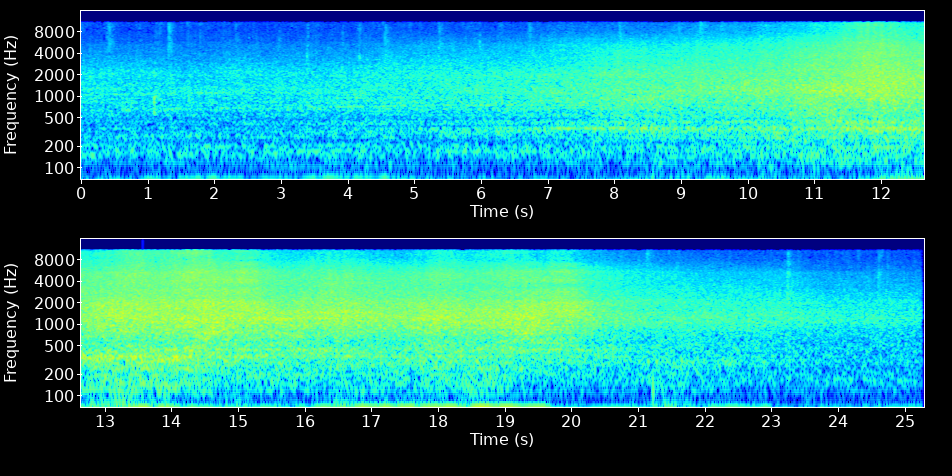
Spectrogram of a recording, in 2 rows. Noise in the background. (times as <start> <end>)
0.0 5.5, 21.6 25.3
